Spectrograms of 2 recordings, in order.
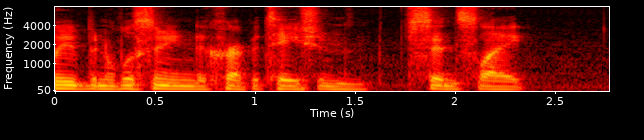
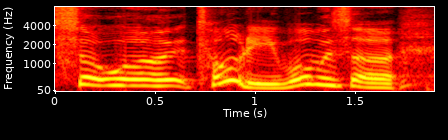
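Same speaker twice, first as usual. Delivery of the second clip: high, loud, eager mock interviewer voice.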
